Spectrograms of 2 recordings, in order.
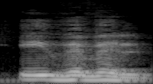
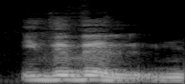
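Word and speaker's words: איזבל: lo vamos a ver, Idebel, porque en hebreo la Z se pronuncia como, es como una D pero con Z, Idebel, ¿ya?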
